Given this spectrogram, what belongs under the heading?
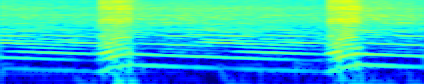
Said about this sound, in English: Revving it up there.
